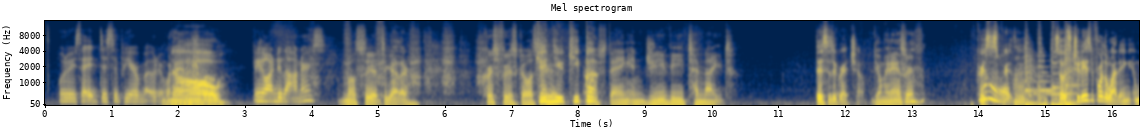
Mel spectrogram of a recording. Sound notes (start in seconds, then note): 3.4 Trixie pants; 14.6 synth bop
